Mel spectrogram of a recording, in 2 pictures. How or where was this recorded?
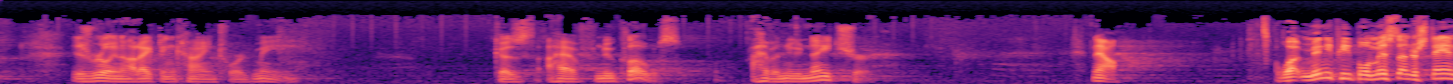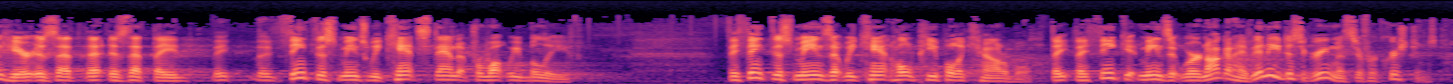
large echoing room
